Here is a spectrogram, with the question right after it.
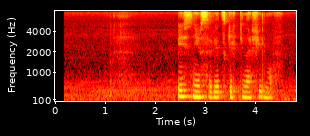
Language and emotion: Russian, neutral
